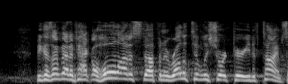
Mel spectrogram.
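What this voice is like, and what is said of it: Very fast speech. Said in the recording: “I'm talking really fast ... listen fast the way I'm talking fast”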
